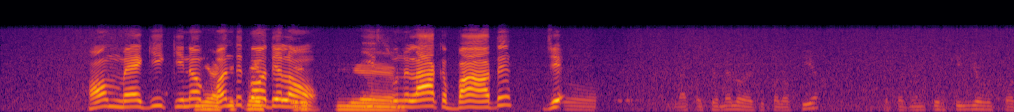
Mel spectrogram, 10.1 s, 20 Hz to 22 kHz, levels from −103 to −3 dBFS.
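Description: Six dips in the speech, at 1.43 to 1.48, 1.91 to 2.11, 2.27 to 2.52, 2.68 to 3.63, 4.36 to 5.65 and 5.96 to 6.17 s, are likely speech suppressed in double talk. The echo canceller mistook the talker for loudspeaker echo and pulled the level down, by anywhere from about 5 dB to about 20 dB. The sound fades rather than clicking as packet loss would.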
